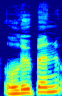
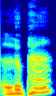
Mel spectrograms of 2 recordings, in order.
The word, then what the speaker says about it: Lupin: There's a very popular French show that some folks have probably watched on Netflix, Lupin, or Lupin, if you want to go with the really French pronunciation.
